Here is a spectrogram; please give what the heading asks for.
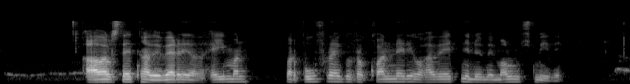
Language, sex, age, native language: Icelandic, male, 40-49, Icelandic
